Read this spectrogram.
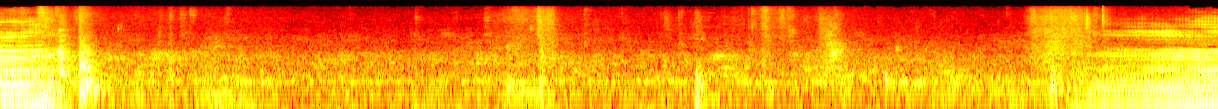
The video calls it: Cow sound - cow videos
